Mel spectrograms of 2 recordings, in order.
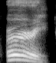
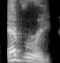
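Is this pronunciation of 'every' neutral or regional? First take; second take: regional; neutral. First: The word is said in a strong regional accent. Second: The word is said in a more neutral accent. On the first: Others did not understand it. "I used to be like, every, and people used to be like, what" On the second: Others can understand it without asking. "I'm like, um, every"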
